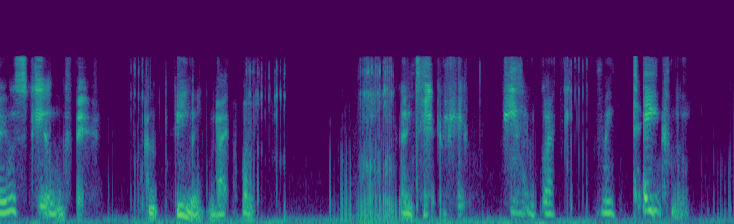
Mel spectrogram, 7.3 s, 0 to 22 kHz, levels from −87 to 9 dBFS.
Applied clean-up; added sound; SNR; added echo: neural diffusion model UNIVERSE++.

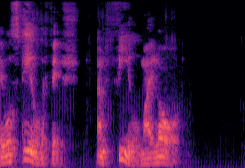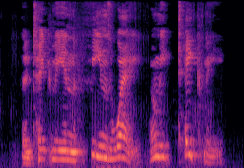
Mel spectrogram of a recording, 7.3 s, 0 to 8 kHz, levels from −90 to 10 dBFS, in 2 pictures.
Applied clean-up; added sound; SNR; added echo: neural separator model SepFormer DNS4.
